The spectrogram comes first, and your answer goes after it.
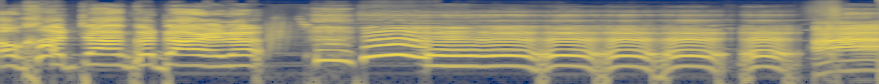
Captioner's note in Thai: เสียงร้องของทุกข์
